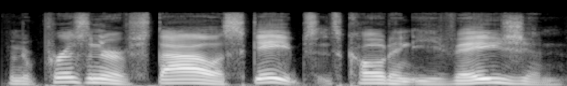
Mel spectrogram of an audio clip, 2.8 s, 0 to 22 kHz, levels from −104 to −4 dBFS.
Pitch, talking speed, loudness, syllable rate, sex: 145 Hz, 210 wpm, -17 LUFS, 6.5 syllables/s, male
